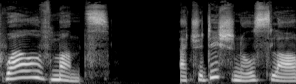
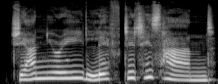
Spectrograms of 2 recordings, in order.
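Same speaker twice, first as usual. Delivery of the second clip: plain reading voice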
